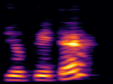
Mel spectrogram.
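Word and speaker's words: Jupyter: be using will be called the jupiter spelled differently but pronounced as jupiter okay because the jupiter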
